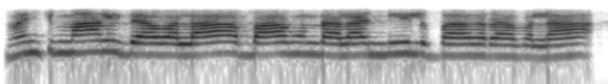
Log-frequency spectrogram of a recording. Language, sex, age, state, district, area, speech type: Telugu, female, 60+, Andhra Pradesh, Nellore, rural, conversation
